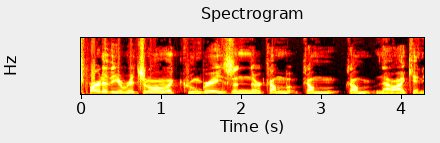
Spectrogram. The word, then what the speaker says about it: Cumbres: It was what did you say, Cumbers? Am I saying it wrong? The Cumbres. Cumbres.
